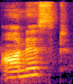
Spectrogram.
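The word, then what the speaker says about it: honest: और ये कॉन्सोनेंट से स्टार्ट हो रहा है एन, ऑनेस्ट, लेकिन इसका प्रोनाउंसिएशन क्या आ रहा है? ऑनेस्ट, इसलिए यहाँ पे एन का यूज होगा।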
